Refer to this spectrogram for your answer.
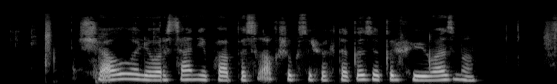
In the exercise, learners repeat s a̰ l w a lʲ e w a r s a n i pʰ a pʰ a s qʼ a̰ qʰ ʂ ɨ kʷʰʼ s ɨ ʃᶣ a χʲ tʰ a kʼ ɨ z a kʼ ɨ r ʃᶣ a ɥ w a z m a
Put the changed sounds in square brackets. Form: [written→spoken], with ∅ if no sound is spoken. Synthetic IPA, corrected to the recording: [s→ʃ] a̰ l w a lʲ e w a r s a n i pʰ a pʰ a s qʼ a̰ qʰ ʂ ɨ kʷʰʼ s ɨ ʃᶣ a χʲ tʰ a kʼ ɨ z a kʼ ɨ r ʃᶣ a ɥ w a z m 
